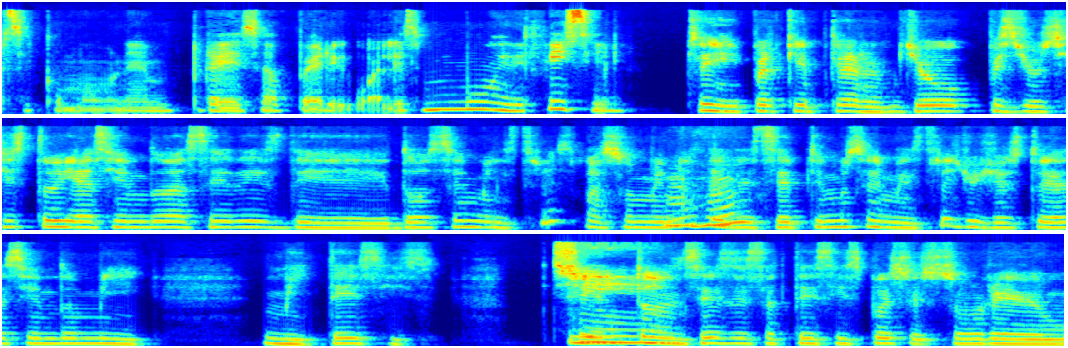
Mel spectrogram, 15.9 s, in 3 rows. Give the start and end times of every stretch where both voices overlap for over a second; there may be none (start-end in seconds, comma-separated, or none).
none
